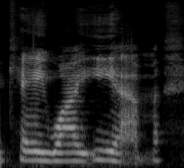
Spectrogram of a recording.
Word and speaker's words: Caim: say it's um written C A IIM and pronounced more of like a k yeem it's a gelic a Scottish gelic word um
